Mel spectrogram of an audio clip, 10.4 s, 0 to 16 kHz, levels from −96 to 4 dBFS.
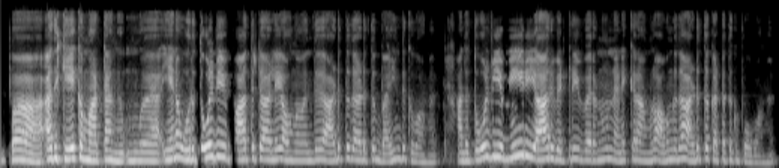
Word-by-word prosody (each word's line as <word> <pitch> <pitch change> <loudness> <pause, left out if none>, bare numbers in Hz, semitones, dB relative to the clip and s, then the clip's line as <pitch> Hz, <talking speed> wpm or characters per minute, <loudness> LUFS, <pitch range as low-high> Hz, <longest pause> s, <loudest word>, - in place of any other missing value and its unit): இப்பா, 195 +3 0 0.4
அது 230 - +6
கேக்க 230 +3 +7
மாட்டாங்க. 190 0 +2 0.2
உங்க 185 0 -2 0.4
ஏனா 250 +4 +2
ஒரு 215 +1 +2
தோல்விய 265 +2 +4 0.2
பாத்துட்டாலே 215 0 -1
அவங்க 195 -1 -6
வந்து 190 +2 -8 0.2
அடுத்தது 225 +4 -6
அடுத்து 200 +1 -8
பயந்துக்குவாங்க. 175 -5 -10 0.4
அந்த 180 0 -5
தோல்விய 260 +4 +1
மீறி 290 +2 +2
யாரு 220 +3 +4
வெற்றி 215 +4 -8
பெறணும்னு 200 +2 -7
நினைக்குறாங்களோ 190 +1 -8
அவங்க 200 +4 -8
தான் 235 - 0
அடுத்த 220 +4 -7
கட்டத்துக்குப் 190 -3 -12
போவாங்க. 145 -2 -16
205 Hz, 150 wpm, -22 LUFS, 185-225 Hz, 0.4 s, கேக்க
